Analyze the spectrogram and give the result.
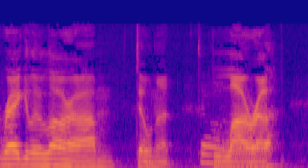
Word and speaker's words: Lara: It's L-A-R-A. – It's Lara. – Yeah, Lara. – Yeah. – It's like Laura, but Lara. It's the... – Lara as L-A-U.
